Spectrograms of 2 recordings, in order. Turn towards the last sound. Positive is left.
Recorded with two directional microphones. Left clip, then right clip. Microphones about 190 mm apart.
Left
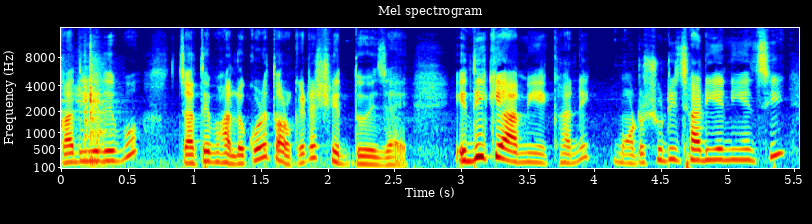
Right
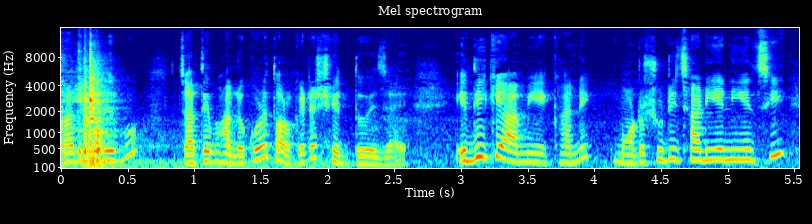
turn(degrees=35)  # may be behind; listen again after turning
